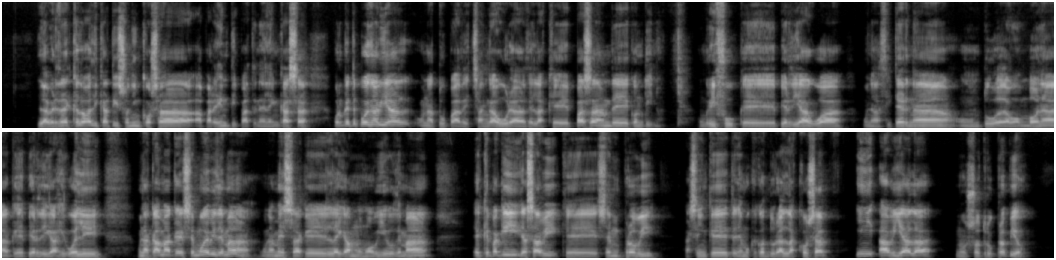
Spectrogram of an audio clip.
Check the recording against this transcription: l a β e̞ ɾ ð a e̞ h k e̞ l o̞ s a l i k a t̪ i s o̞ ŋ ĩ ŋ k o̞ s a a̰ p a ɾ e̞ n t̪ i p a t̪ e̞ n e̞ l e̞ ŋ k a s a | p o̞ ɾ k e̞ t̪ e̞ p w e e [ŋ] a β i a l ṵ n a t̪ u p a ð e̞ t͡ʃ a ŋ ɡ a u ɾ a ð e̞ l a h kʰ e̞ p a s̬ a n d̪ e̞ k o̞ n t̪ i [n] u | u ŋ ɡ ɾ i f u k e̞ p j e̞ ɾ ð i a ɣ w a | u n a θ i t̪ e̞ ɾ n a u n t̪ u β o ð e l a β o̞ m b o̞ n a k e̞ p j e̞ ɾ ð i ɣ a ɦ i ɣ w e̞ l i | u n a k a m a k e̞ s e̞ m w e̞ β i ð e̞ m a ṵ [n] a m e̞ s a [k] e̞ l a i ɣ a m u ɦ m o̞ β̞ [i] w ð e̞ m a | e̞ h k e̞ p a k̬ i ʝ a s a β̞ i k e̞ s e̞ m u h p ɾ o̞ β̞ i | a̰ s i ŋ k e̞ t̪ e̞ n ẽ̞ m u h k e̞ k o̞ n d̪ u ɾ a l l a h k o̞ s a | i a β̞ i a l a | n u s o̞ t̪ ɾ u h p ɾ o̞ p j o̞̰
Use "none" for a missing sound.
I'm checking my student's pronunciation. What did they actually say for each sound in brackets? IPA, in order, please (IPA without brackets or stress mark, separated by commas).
ŋ, n, n, k, i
